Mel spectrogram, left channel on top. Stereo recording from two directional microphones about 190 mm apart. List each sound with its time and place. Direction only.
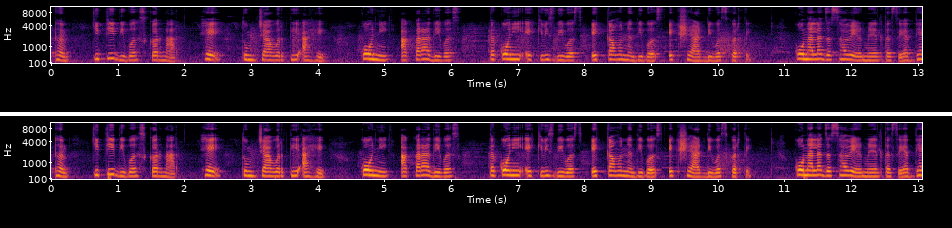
0.0 s a woman's voice: 35° right (ahead or behind)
